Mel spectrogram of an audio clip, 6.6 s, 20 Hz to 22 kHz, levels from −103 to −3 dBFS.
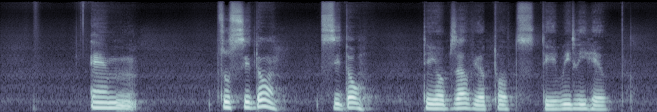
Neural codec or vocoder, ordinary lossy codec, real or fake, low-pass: autoencoder, 48 kHz, 32 numbers a frame, DAC-VAE, trained on Japanese speech; none; fake; none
